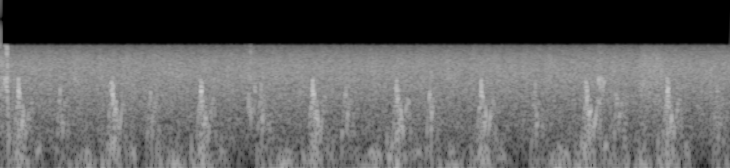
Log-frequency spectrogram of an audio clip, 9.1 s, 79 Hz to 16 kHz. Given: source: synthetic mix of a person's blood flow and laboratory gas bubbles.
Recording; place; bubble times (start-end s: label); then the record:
Doppler ultrasound of blood flow; precordium
0.04-0.19 s: bubbles
3.08-3.21 s: bubbles
3.35-3.45 s: bubbles
7.35-7.78 s: bubbles
From the record:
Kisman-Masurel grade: 122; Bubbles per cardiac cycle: 1 to 2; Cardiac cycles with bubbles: 10 to 50%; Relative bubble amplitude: moderate (0.250 to 0.450); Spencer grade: 2 (many but less than half of the cardiac periods contain bubble signals, singularly or in groups); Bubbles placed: only in the low amplitude regions of the cardiac cycle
